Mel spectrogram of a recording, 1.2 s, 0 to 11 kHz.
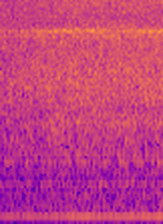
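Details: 2003 Nissan Maxima GLE 3.5 after partial engine rebuild (new cat/pipe burning off): steady even low hum as the idle comes down, no knocks or misses; normal idle.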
